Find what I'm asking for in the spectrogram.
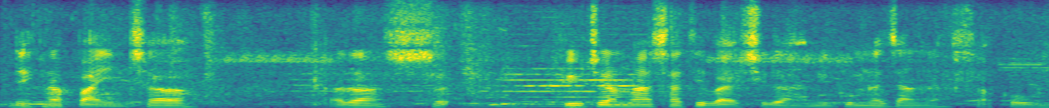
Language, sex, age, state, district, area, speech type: Nepali, male, 18-30, West Bengal, Kalimpong, rural, spontaneous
